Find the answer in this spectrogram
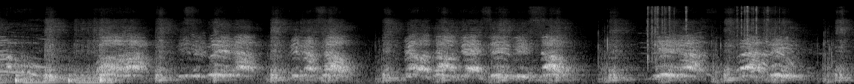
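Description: A large group of soldiers shouting a marching chant in unison, in short rhythmic bursts about once a second.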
